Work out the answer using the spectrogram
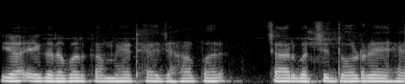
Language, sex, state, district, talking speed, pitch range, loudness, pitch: Hindi, male, Jharkhand, Deoghar, 190 wpm, 145-150 Hz, -14 LUFS, 145 Hz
